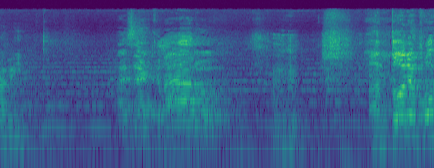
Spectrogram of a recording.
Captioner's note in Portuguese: risos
